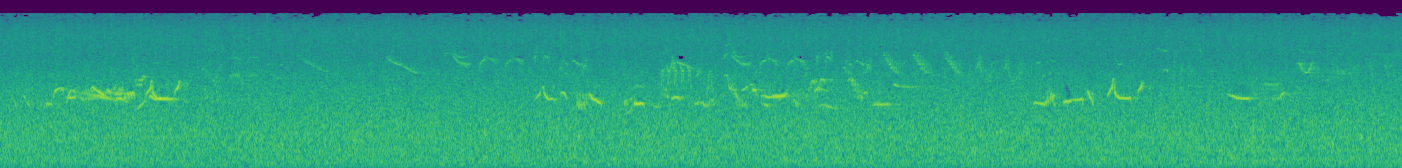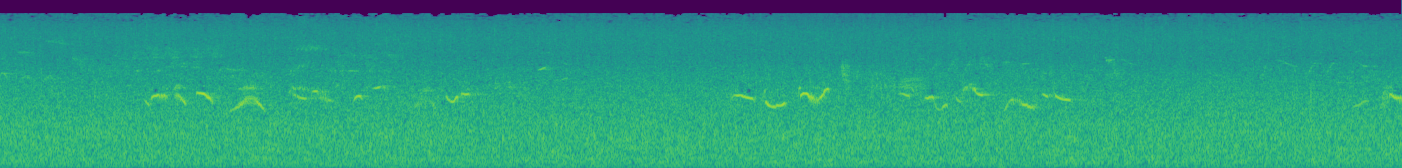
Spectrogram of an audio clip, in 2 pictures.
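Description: Wild birds calling in short bursts of quick, swooping chirps a second or two long, several times, over a steady outdoor hiss.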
